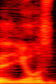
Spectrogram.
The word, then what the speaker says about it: Jung: Carl yung pala pronunciation, no? Akala ko Carl Jones.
